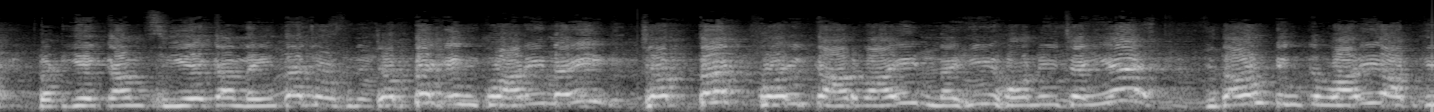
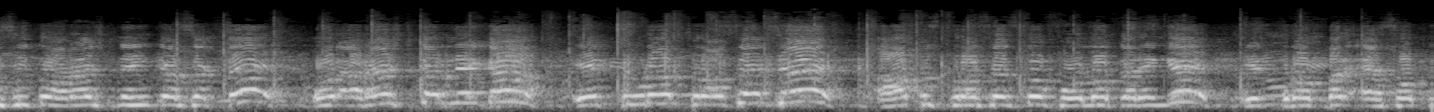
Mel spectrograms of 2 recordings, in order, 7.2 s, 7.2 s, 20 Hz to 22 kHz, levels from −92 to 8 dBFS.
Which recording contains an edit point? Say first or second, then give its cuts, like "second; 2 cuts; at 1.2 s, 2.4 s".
first; 2 cuts; at 1.7 s, 3.1 s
